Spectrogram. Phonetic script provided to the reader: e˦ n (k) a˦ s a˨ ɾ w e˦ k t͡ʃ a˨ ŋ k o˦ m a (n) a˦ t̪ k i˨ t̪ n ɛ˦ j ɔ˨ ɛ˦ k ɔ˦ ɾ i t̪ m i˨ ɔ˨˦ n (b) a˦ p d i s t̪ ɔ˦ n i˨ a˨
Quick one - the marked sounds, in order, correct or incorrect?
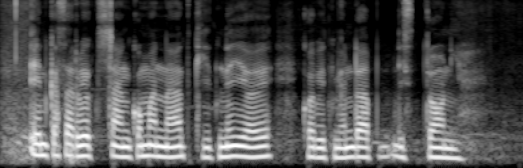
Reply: correct, correct, incorrect

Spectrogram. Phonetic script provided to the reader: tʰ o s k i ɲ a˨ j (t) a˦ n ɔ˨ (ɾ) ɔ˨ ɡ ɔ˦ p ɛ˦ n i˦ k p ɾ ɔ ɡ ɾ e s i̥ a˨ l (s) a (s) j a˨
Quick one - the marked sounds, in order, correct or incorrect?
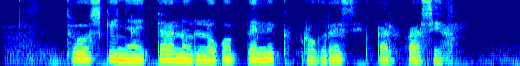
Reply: correct, incorrect, incorrect, correct

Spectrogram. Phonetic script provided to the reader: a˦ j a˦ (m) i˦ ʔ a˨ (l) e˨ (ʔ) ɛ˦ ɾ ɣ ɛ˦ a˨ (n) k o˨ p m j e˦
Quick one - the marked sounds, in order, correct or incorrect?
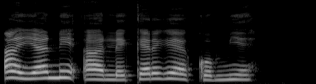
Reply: incorrect, correct, incorrect, incorrect

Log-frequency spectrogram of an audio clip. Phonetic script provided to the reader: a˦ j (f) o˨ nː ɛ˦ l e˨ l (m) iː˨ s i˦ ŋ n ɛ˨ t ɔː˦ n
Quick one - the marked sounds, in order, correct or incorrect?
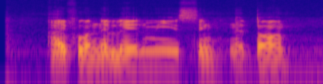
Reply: correct, correct

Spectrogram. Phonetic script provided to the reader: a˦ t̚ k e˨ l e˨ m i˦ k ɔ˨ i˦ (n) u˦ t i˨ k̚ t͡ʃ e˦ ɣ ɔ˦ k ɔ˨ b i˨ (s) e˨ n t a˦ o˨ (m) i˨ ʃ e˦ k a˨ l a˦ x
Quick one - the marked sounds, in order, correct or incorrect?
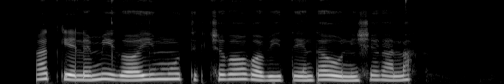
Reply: incorrect, incorrect, incorrect

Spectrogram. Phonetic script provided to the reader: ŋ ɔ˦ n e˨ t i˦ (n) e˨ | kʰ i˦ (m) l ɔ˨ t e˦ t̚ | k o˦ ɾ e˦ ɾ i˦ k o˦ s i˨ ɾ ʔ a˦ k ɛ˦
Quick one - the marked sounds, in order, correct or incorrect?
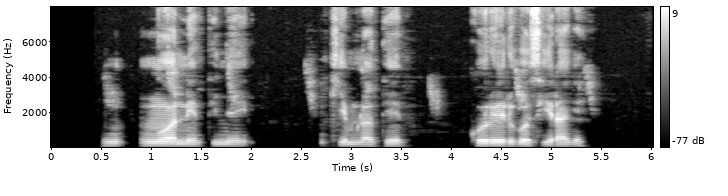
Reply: incorrect, correct

